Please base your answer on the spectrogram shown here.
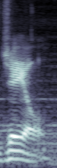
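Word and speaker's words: Gaol: Gowl is pronounced as jail, but it's not spelled that way.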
